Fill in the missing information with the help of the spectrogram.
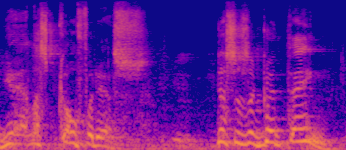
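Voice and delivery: high, slow, mocking voice; mock Congress. Preacher mocking Congress people's approval, slow and high. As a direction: ham up the foolish approval.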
